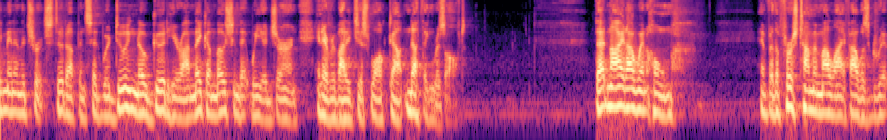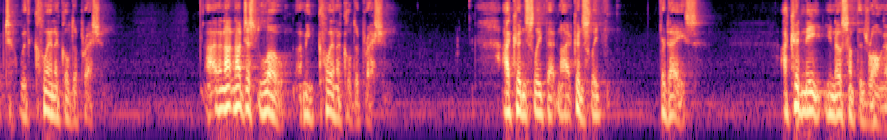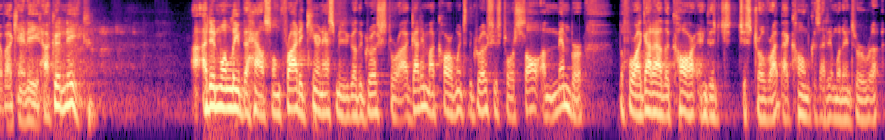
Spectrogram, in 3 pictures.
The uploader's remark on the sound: This sermon was delivered on December 4, 2022 at First Baptist Church Hendersonville, NC.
